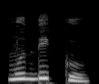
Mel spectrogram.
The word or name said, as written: ಮುದ್ದಿಗೆ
